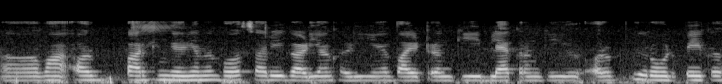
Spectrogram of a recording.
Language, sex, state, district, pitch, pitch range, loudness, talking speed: Hindi, female, Chandigarh, Chandigarh, 190 Hz, 185-200 Hz, -17 LUFS, 165 wpm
